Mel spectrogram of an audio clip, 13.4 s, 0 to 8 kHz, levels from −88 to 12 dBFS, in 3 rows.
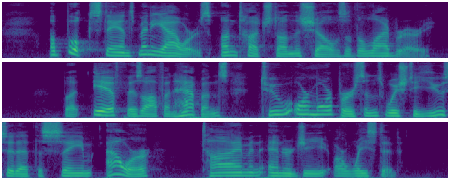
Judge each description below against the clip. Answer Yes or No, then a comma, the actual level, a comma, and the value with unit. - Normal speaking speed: Yes, average, 150 wpm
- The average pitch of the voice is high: No, medium, 140 Hz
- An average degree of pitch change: Yes, average, 4.9 semitones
